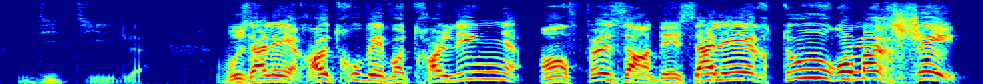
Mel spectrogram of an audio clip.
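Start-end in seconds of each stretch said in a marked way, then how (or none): 1.1-4.8 high, loud outburst of disgust; angry scolding. A narrator's reading. New owner berates the horses, angry scolding. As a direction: berate them at full voice.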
